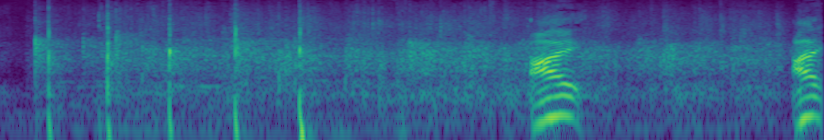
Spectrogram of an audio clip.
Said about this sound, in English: And you know what we should do? Because you haven't done this, I don't think, really at all. Let's clap for people that are stuck at home.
